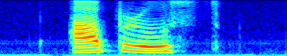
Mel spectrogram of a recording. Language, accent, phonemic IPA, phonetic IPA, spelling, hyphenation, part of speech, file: Armenian, Eastern Armenian, /ɑpˈɾust/, [ɑpɾúst], ապրուստ, ապ‧րուստ, noun, Hy-ապրուստ.ogg
- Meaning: 1. livelihood, subsistence, maintenance, provision 2. way of life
